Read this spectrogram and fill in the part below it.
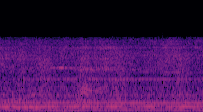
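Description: The blower fan on a charcoal stove gives a steady, close mechanical hum with a low tonal drone.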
